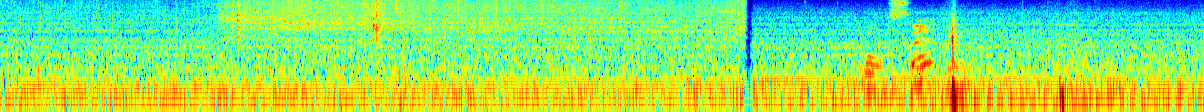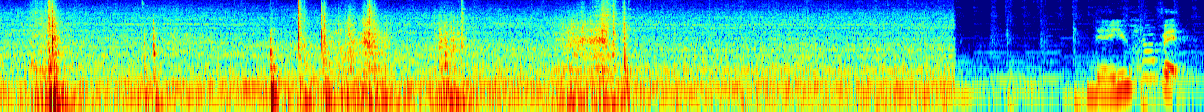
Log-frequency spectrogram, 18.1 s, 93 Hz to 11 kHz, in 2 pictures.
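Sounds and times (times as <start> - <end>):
appliance hum: 0.0 - 16.2.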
